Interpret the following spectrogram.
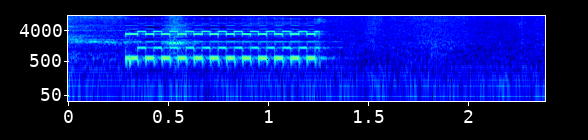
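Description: A mobile phone ringing: one fast-trilling electronic ring tone lasting about a second, then stopping.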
